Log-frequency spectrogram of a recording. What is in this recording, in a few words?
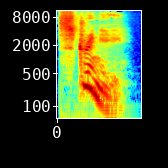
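"stringy", British English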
